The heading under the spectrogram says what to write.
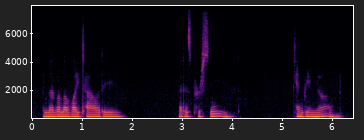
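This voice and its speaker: A woman's very deep, low, somewhat breathy voice, gentle and calm with a dark, mellow tone, monotone and flat, at a very slow pace with long, frequent pauses. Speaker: meditation teacher. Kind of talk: guided meditation. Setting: live online stream. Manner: slow, soft-spoken, gentle; calm, soothing, with long pauses.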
